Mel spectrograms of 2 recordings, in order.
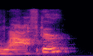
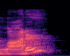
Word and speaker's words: laughter: So you spell it, but like if you replace the D with an L, now for whatever reason, it's pronounced laughter and not lauder.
